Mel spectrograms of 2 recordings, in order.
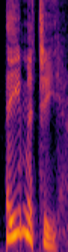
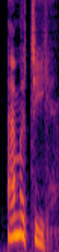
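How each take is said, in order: First: The first vowel is a gliding diphthong. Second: The first vowel is a short plain vowel. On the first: The speaker calls it wrong. "I pronounced the initial A of Amity as a diphthong, the way we pronounce it in amiable or atheists" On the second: The speaker calls it right. "her name is actually pronounced with a short initial A, as in amble or amnesia"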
